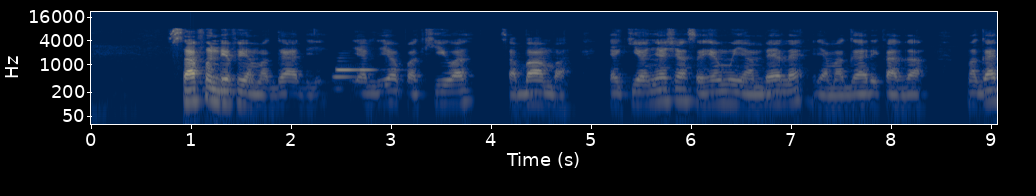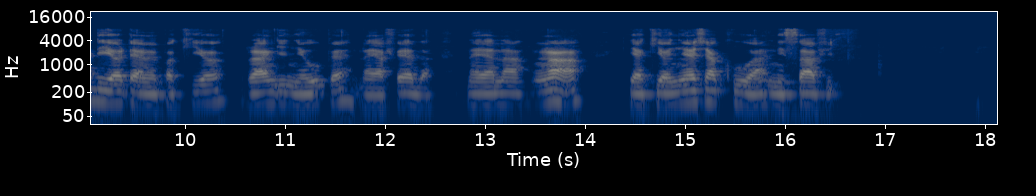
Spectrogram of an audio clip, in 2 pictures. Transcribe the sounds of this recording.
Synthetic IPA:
safundɛfujamaɠaɗijalijɔpakʰiwa | saɓamba | jakiɔɲɛʃasɛhɛmujambɛlɛjamaɠaɾikaðaː | maɠaɗijɔtɛjamɛpakʰiwa | ɾaŋɡiɲɛupɛnajafɛða | najanaŋa | jakiɔɲɛʃakʰuwanisafi

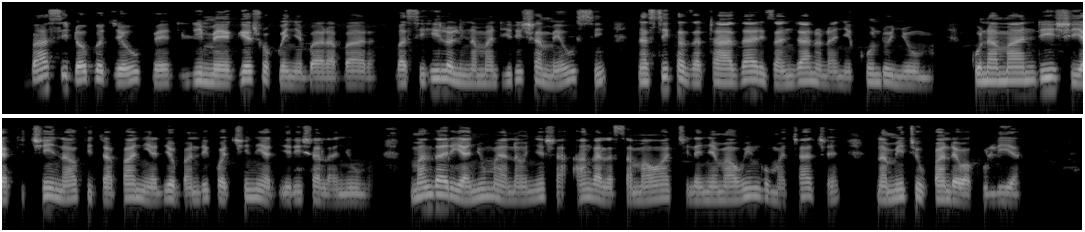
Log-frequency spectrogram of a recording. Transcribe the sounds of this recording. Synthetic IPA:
ɓasiɗɔɠɔd͡ʒɛupɛlimɛːɠɛʃwakwɛɲɛɓaɾaɓaɾa | ɓasiɦilɔlinamaɗiɾiʃamɛusi | nasikazataːðaɾizand͡ʒanɔnaɲikunduɲuma | kunamaːndiʃijakit͡ʃinaaukiʄapanijalijɔɓandikwat͡ʃinijaɗiɾiʃala̰ɲuma | maðaɾijaɲumajanaɔɲɛʃa̰ʔaŋɡalasa̰mawatilɛɲɛmawiŋɡumat͡ʃat͡ʃɛ | namitiupandɛwakulia

